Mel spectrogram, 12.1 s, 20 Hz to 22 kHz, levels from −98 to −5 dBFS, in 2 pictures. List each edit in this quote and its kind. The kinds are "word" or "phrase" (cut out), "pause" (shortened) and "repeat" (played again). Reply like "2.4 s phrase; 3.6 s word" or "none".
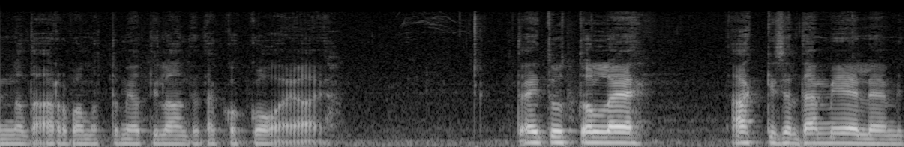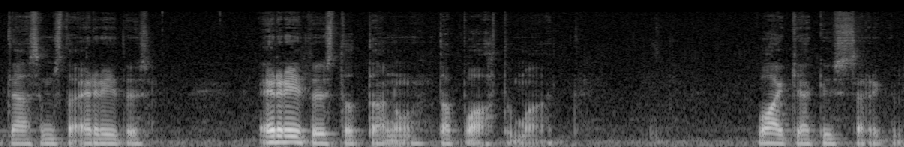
none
